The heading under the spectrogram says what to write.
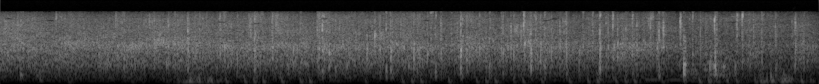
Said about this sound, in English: And so would you guys just give them a big warm applause? Thanks for those words.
